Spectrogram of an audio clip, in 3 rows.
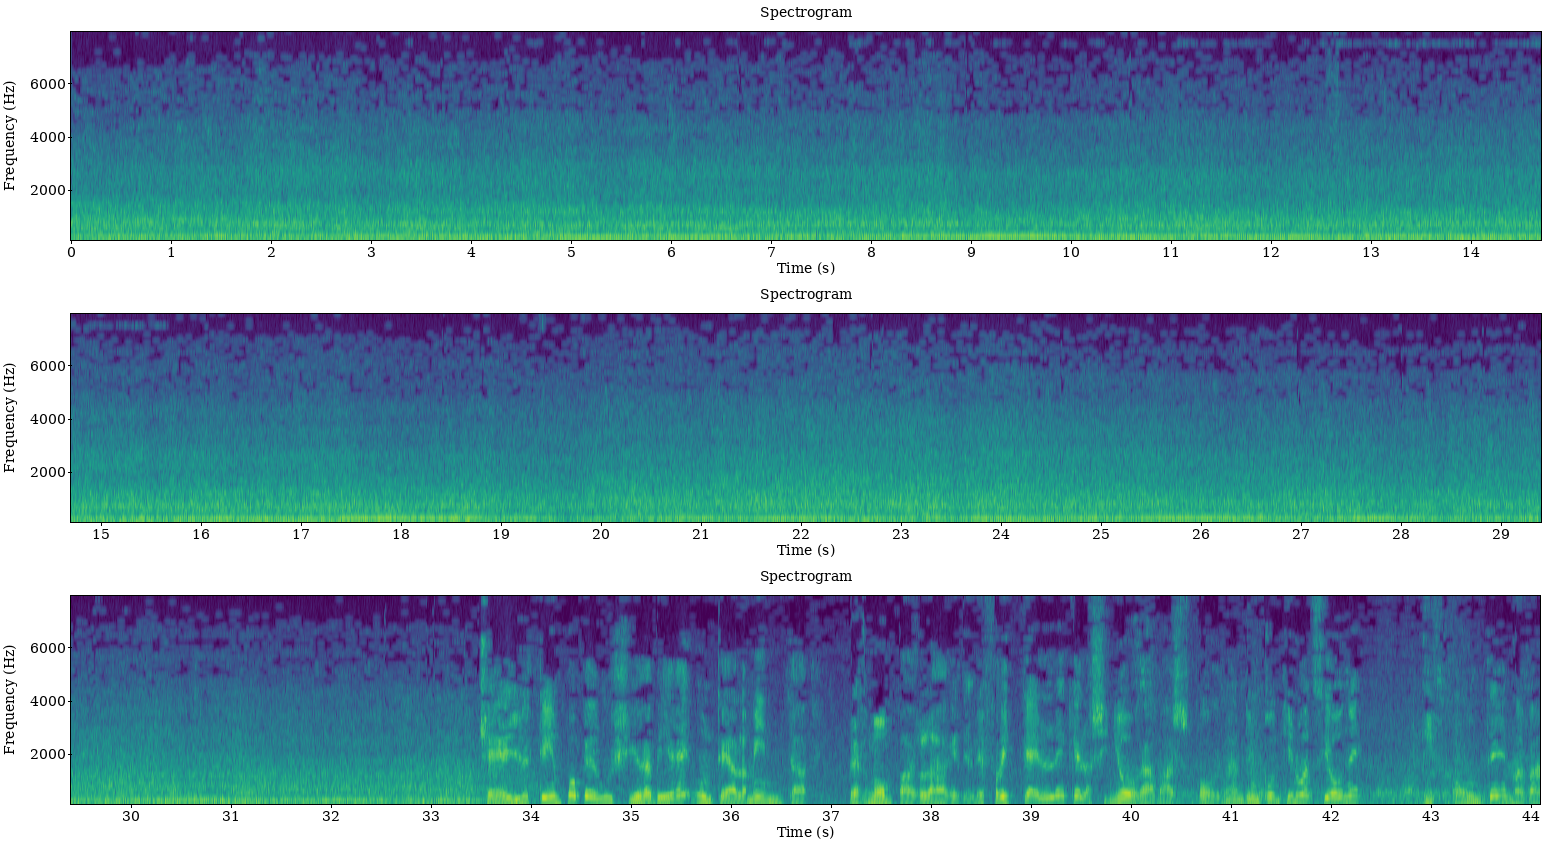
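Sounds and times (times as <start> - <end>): low two-note hum: 0.0 - 34.4
passenger train running noise: 0.0 - 44.0.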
